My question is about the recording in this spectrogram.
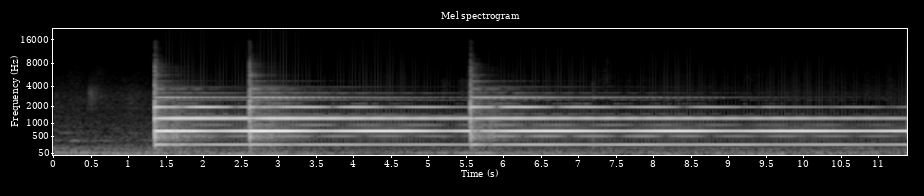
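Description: Buddhist bowl bell struck three times to open a chant. The first two strokes come about a second apart and the third about three seconds later. Each stroke rings on in one long, slowly pulsing tone that barely fades.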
